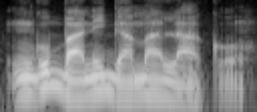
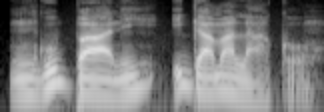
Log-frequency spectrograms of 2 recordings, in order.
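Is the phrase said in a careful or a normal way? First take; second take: normal; careful. First: The phrase is said at a normal everyday pace. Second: The phrase is said slowly and carefully.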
